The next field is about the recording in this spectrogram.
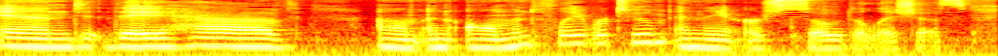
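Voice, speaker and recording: This woman has an ordinary speaking voice with a fairly low pitch and ordinary pitch variation. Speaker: home haul vlogger. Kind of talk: casual vlog chat. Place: kitchen. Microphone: phone near.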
